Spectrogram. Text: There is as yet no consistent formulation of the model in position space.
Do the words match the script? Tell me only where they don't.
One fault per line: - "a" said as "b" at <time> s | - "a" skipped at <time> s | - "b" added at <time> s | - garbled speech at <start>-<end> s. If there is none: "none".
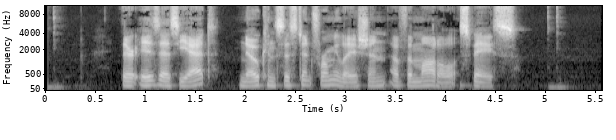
- "in position" skipped at 4.2 s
